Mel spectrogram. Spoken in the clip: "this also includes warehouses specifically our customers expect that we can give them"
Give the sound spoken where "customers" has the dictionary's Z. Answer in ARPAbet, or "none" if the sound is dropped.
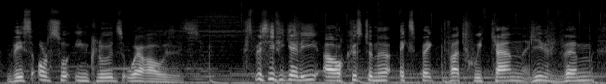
none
